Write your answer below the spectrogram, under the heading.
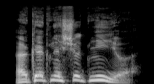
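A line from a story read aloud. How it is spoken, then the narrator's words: Quiet question. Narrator (Russian): тихо поинтересовался Финан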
